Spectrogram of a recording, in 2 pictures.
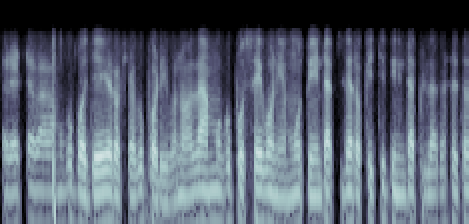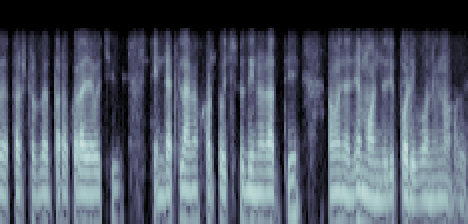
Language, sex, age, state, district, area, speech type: Odia, male, 30-45, Odisha, Sambalpur, rural, conversation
